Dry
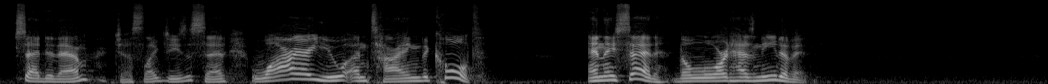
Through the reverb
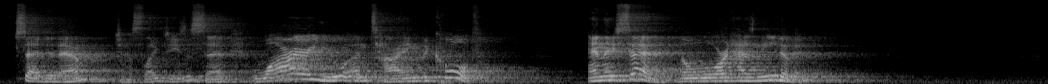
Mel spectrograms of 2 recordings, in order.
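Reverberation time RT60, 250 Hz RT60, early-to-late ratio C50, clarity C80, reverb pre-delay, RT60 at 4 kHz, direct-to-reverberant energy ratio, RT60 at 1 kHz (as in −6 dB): 1.9 s, 2.2 s, 6.0 dB, 7.0 dB, 3 ms, 1.7 s, 4.5 dB, 1.7 s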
